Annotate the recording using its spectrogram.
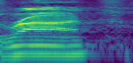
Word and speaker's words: Rahn: My name is Rahn, but my first name is spelled different. It's spelled R-A-H-N. Yes, my mother was tripping. First day of school, my name was always like a question. Ran. Ran. Rahn.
